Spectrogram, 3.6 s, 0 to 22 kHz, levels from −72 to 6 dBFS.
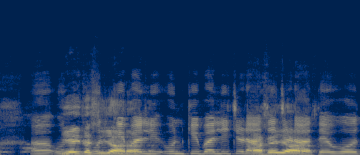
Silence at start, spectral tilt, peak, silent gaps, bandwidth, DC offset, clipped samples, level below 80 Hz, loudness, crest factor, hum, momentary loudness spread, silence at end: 0 s; -2.5 dB/octave; -2 dBFS; none; 15 kHz; under 0.1%; under 0.1%; -70 dBFS; -17 LUFS; 16 dB; none; 12 LU; 0 s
